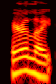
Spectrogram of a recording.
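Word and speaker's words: Heirlight: those of you listening, airlight is spelled H E I R L I G H. So, it's air as in they are the heir to your estate.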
